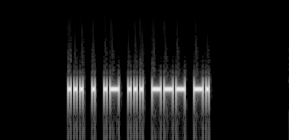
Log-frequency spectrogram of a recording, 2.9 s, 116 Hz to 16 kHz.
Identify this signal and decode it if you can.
Morse code, heard as a keyed tone, about 40 wpm, 700 Hz. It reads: SEASON
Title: Sets of 5 Words - New Word Drill - 40wpm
